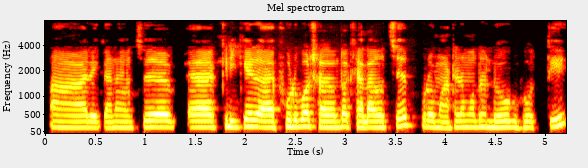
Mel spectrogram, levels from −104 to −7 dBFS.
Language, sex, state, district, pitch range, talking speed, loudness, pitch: Bengali, male, West Bengal, North 24 Parganas, 160-175 Hz, 170 wpm, -17 LUFS, 165 Hz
